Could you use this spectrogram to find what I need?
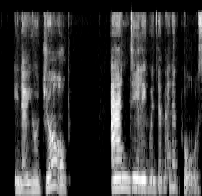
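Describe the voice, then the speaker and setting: Fairly low in pitch, a woman with a British accent speaks with ordinary pitch variation. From UK. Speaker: nurse. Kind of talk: casual chat.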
